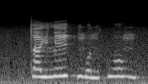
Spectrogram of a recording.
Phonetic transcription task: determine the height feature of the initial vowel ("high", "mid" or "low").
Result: low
